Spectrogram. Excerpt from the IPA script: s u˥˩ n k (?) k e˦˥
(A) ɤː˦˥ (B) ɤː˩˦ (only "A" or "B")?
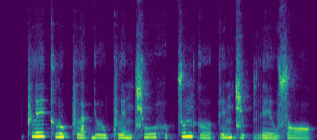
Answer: B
